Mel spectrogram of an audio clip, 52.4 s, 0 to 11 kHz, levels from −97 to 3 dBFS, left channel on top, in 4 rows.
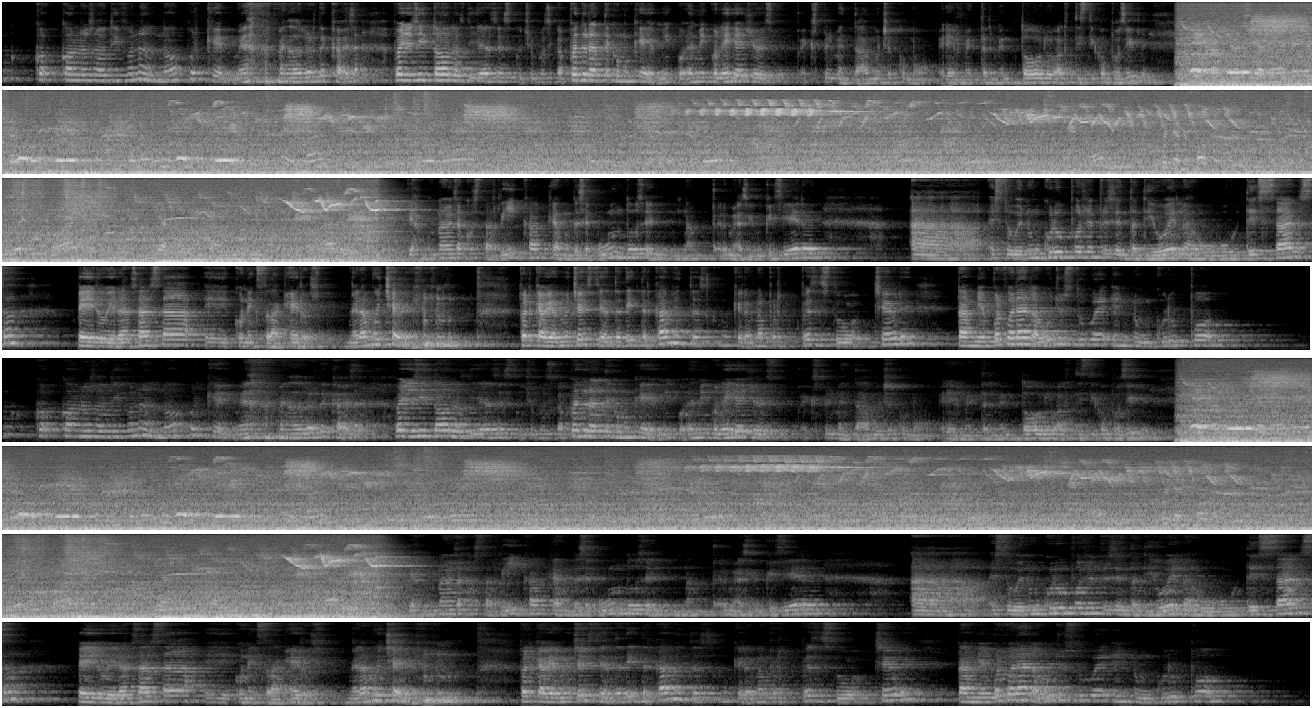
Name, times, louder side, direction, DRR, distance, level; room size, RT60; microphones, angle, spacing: voice 1, 0.3-7.7 8.0-11.5 11.9-13.6 14.0-16.5 17.1-18.6 19.0-21.2 21.5-23.1 23.3-27.2 27.6-28.7 29.1-35.0 35.3-39.5 40.1-42.5 42.7-44.2 44.5-48.4 48.9-51.5, left 3 dB, 90° left, 6 dB, 0.7 m, -35 dB
sound 1, 11.7-30.0, left 2 dB, 30° left, 0.7 m, -22 dB
9.2 x 4.6 x 3.1 m, 1.1 s
head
